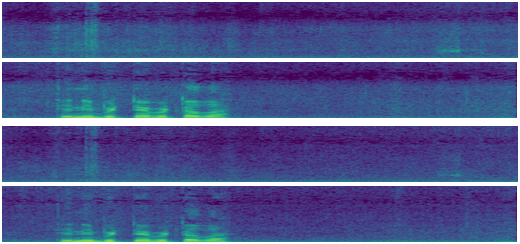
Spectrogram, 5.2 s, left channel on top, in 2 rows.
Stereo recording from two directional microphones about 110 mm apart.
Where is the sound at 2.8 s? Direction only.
25° right (ahead or behind).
